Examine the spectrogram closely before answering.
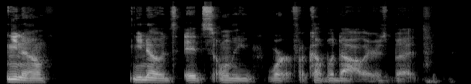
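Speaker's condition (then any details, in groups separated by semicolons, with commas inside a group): No condition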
